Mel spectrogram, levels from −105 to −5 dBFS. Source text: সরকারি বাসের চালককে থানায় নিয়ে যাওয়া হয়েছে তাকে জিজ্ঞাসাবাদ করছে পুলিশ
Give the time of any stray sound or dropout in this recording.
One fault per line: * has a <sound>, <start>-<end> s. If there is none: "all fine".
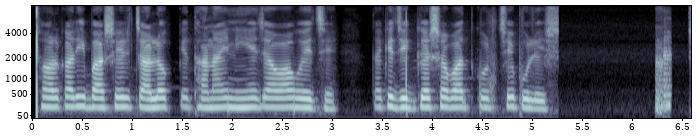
* has a laugh, 6.2-6.4 s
